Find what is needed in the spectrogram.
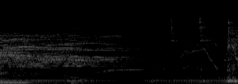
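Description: Rock band's amplified electric guitars ringing out and fading to a faint steady amp hum, with a few sharp clicks near the end.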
